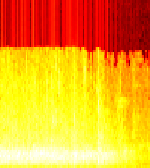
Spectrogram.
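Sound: audience applause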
